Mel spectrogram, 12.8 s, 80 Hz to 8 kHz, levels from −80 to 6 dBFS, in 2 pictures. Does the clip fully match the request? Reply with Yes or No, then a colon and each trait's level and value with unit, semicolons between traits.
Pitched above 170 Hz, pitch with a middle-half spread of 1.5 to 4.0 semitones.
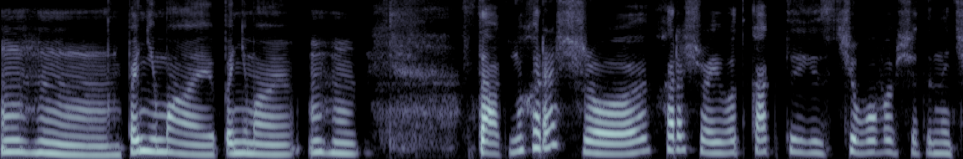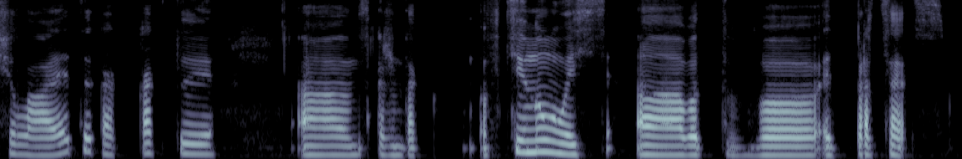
No: high, 190 Hz; average, 4.4 semitones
